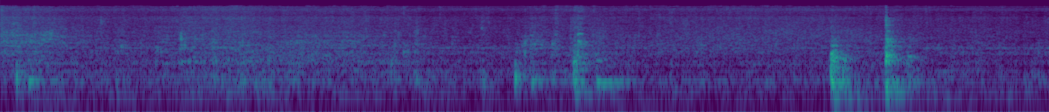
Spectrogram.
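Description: Wooden spoon stirring a simmering, watery cucumber and dried-fish curry in a pot, which has cooked down in the water the cucumber released. The wet stirring and bubbling run steadily, and the spoon knocks sharply against the pot twice around halfway and twice more near the end.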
